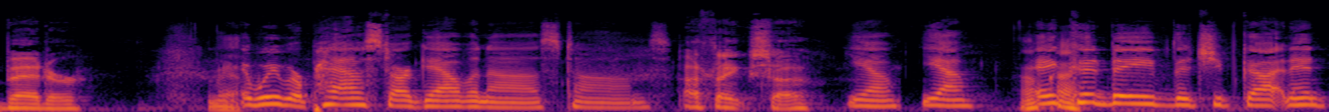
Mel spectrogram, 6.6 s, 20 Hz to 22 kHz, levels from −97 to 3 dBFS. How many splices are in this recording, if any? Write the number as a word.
two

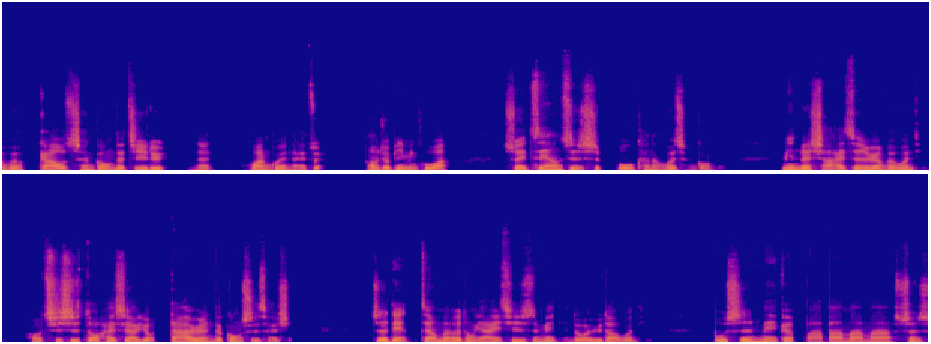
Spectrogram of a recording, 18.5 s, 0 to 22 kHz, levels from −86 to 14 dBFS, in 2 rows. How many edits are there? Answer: zero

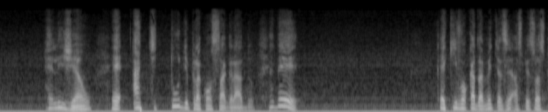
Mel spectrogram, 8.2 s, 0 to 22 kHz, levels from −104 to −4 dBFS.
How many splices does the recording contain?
two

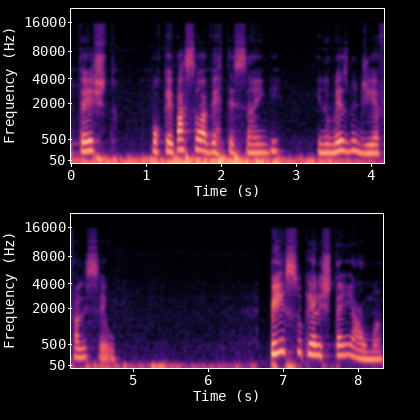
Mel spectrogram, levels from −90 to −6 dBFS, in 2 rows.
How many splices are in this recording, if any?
two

